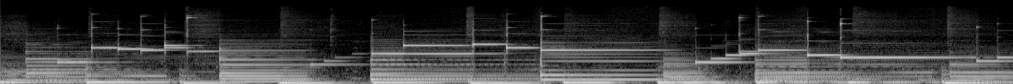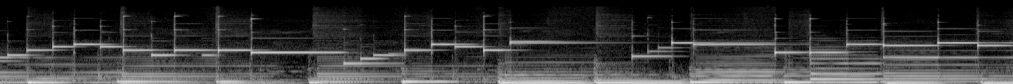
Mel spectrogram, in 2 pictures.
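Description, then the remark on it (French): A jazz solo from a 1957 recording moves between celesta and piano, with the celesta set perpendicular to the piano. Sometimes both are played together. Bright, chiming bell-like notes ring over low piano chords in a steady, loud, unbroken flow with no voices. “l'appareil à la perpendiculaire du piano, si bien qu'on l'entend passer de l'un à l'autre et parfois même jouer les deux simultanément.”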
